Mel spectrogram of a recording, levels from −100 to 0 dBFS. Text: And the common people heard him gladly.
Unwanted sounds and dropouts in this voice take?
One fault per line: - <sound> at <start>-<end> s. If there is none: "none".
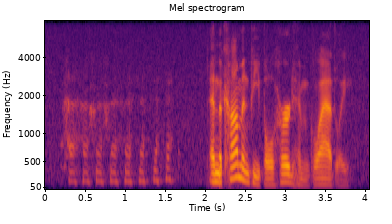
- laugh at 0.2-1.7 s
